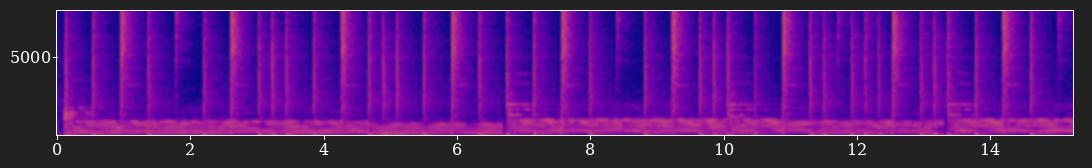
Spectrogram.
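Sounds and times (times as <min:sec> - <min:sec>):
ambient organ: 0:00.0 - 0:15.2.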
